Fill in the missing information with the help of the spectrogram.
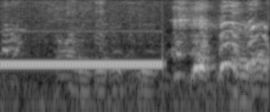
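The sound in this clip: A ringback tone on a dialed telephone call: one steady, loud, pitched tone lasting just over a second, cut off abruptly as a recorded voice begins.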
